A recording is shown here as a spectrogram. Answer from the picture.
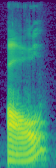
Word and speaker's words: I'll: There all be there I'll be there aqui ó é a contração de I will então eles pronunciam como All algumas pessoas vão pronunciar como quando é mais rápido então I'll be there I'll be there ou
